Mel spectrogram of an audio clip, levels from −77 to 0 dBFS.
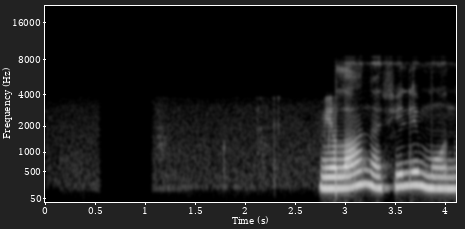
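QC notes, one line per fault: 0.00–2.91 s, input switched to a poorer device: the opening runs band-limited and boxy, with nothing above 3.8 kHz, a noise floor roughly 40 dB under the signal, and a level step of about 5 dB. At 2.91 s the sound opens up with no gap. The likely cause is the capture moving from a narrowband device to a better one. On a spectrogram there is a hard ceiling at 3.8 kHz that lifts to the call path's 8 kHz limit at 2.91 s, and the waveform envelope jumps at the switch.
0.53–1.09 s, call audio freeze: the last sound is stretched into a fading buzz that drops to near silence for about 500 ms, then the audio resumes where it stopped. The inserted gap is 532 ms, with nothing lost, so everything after it arrives 532 ms later. The likely cause is delayed packets emptying the jitter buffer. The waveform shows a decaying smear, then a flat run before the signal returns. 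On the spectrogram, frozen horizontal streaks give way to a blank band.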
